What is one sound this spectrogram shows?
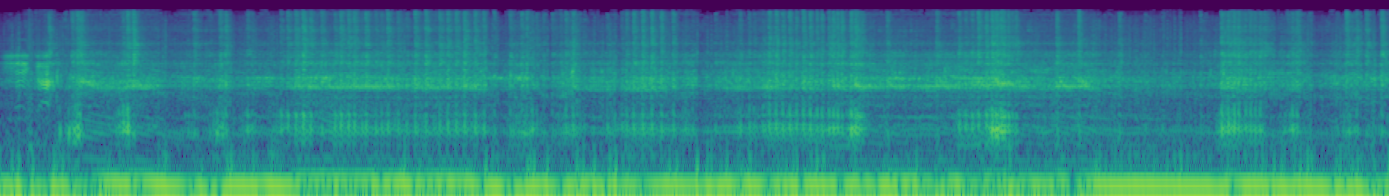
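A dirt bike engine revs and putters up close.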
